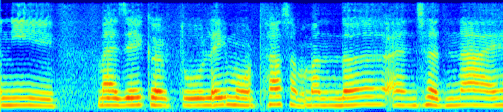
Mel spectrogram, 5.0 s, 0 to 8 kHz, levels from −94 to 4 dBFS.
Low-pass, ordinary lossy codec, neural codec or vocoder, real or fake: 7.2 kHz; none; codec, 16 kHz in and 24 kHz out, 0.4 kbps, LongCat-Audio-Codec, fine tuned four codebook decoder; fake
